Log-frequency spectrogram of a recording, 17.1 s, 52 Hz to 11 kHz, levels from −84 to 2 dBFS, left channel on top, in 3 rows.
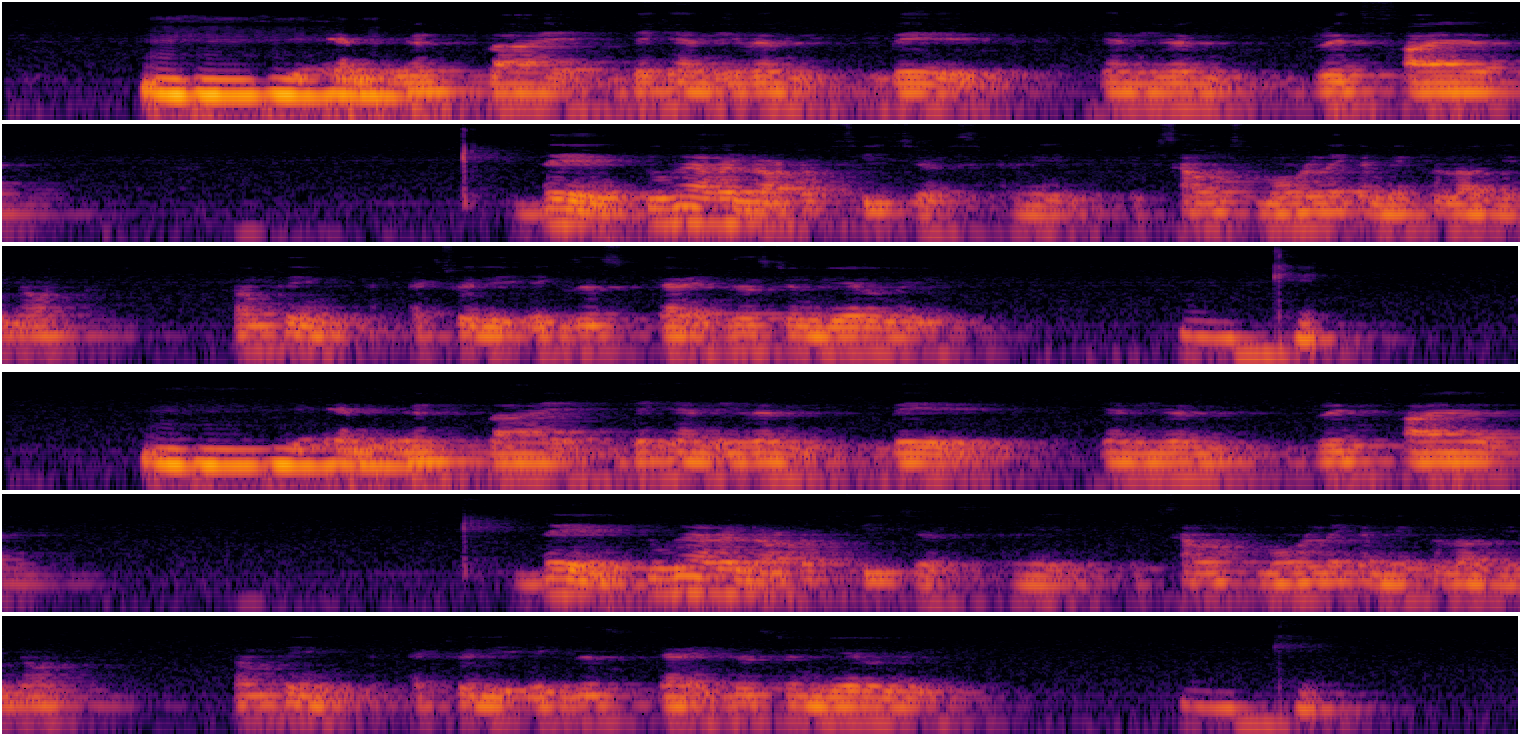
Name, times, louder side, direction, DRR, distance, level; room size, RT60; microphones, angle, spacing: voice 1, 0.5-1.5 15.8-16.3, left 4 dB, 70° left, 0.4 m, -25 dB
voice 2, 1.1-3.8 4.1-5.7 7.6-9.8 10.1-11.6 12.3-15.0, left 1 dB, 30° left, 0.6 m, -31 dB
13.0 x 5.1 x 4.4 m
head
